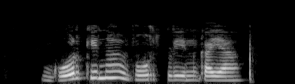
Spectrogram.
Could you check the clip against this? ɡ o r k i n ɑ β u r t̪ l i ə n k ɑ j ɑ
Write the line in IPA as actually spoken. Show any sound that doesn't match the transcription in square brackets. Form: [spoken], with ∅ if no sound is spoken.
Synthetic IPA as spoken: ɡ o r k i n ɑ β u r t̪ l i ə n k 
